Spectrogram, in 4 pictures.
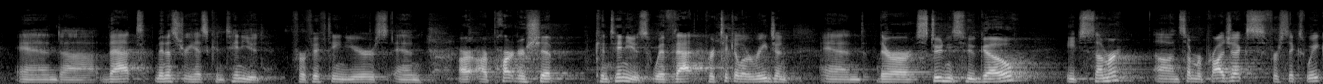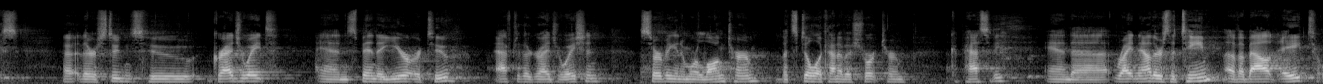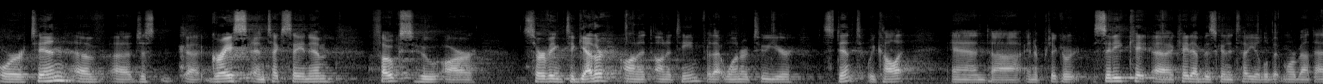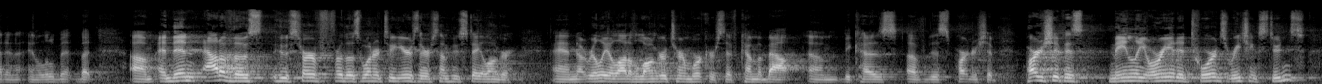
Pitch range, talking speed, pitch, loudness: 120-145 Hz, 195 wpm, 130 Hz, -21 LUFS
